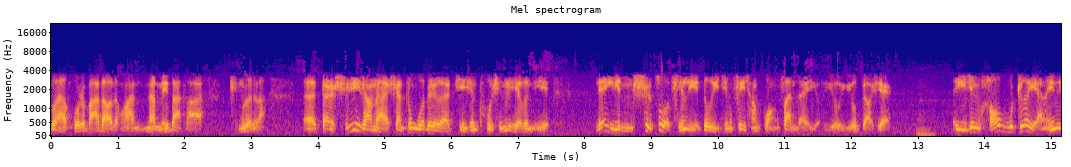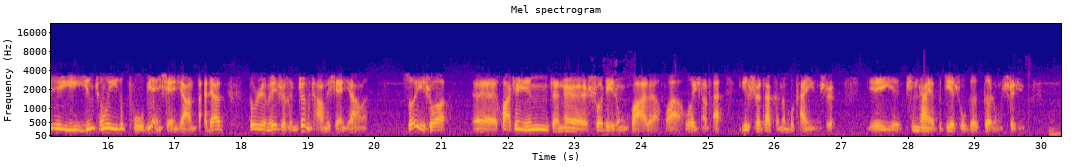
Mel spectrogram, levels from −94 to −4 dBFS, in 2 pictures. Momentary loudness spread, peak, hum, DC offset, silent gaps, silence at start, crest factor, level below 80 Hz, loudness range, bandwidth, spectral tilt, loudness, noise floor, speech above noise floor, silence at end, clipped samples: 8 LU; 0 dBFS; none; under 0.1%; none; 0 s; 22 dB; -60 dBFS; 3 LU; 6.4 kHz; -2 dB/octave; -20 LUFS; -50 dBFS; 29 dB; 0 s; under 0.1%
